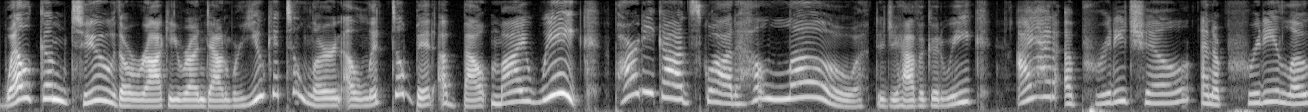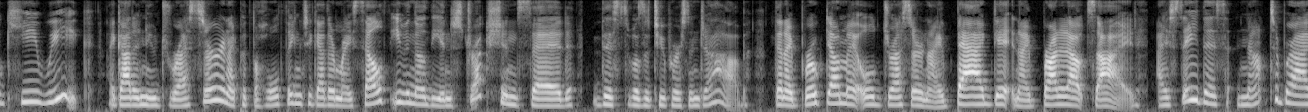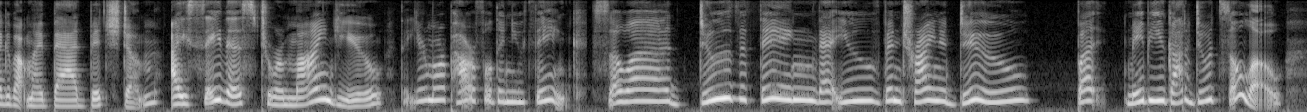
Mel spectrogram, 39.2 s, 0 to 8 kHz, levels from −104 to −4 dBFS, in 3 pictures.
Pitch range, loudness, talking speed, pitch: 195-310 Hz, -24 LUFS, 175 wpm, 245 Hz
